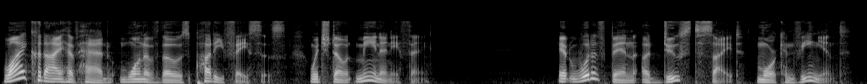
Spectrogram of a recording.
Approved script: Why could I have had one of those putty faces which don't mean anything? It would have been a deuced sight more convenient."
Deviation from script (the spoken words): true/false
false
